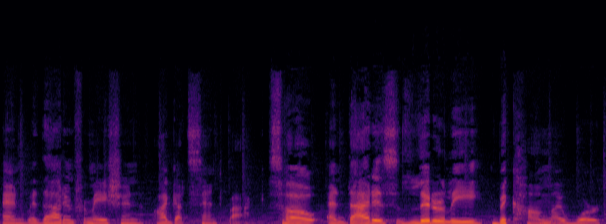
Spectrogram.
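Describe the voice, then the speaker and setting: A woman's voice: lowish voice, unhurried, faint music behind. An older woman from Sweden, a guest telling her story in a vivid, earnest way with many fillers. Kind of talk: storytelling interview talk.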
